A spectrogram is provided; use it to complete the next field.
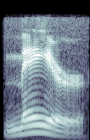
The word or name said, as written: mayor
